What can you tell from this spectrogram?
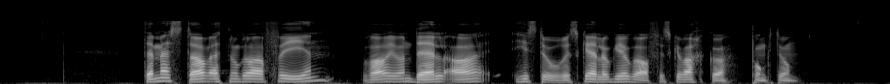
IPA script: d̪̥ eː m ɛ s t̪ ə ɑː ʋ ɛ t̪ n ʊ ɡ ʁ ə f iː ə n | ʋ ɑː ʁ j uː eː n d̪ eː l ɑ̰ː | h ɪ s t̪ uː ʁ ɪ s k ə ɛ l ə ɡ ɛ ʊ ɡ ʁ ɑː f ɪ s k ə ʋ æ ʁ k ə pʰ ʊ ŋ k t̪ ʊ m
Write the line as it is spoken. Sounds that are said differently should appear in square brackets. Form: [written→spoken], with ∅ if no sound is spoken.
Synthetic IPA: d̪̥ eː m ɛ s t̪ ə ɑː ʋ ɛ t̪ n ʊ ɡ ʁ [ə→ɑ] f iː ə n | ʋ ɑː ʁ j uː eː n d̪ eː l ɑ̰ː | h ɪ s t̪ uː ʁ ɪ s k ə ɛ l ə ɡ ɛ ʊ ɡ ʁ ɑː f ɪ s k ə ʋ æ ʁ k ə pʰ ʊ ŋ k t̪ ʊ m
